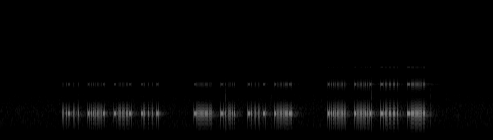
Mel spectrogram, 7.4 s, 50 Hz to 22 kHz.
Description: Hellschreiber (Feld-Hell, 122.5 baud), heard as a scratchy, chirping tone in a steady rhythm, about 740 Hz, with static crashes. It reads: YOAU BKUG COPB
